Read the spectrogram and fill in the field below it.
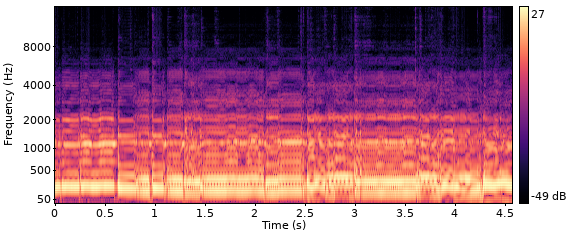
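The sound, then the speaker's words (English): A loud, buzzy fuzz-distorted guitar played through a fuzz pedal on its scuzz setting, a heavily noise-gated effect, plays a riff of stepping low notes, each one thick and sustained with a harsh, saturated edge, continuous for several seconds with no talking. “You've got this big crazy buzz, and all these neat weird sounds and things that are coming from it.”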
